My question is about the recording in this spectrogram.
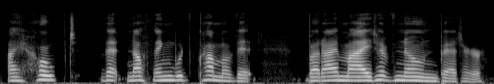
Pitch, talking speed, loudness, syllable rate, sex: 175 Hz, 170 wpm, -19 LUFS, 4.2 syllables/s, female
